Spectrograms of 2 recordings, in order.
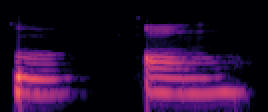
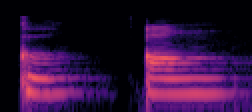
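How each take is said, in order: Both takes have the same delivery.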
